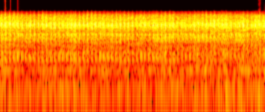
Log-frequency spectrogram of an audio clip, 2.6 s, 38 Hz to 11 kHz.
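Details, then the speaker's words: Kinoton FP30D cinema film projector with a Speco LP270 platter, running well threaded at the end of a film: a soft, even, fast clack with no harsh edge. A wrongly set wiggle loop would sound harsh instead. Normal running. "when it's threaded up really well it's got a really nice soft kind of clack"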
